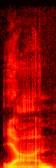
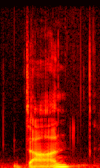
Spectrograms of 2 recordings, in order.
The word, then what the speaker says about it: Dan: It's a Vietnamese name and he's it's pronounced Yan, but everyone thinks it's Dan.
